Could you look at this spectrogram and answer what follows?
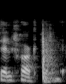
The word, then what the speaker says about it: ольфакторный: То есть, вот, в принципе, правильно говорить альфакторный. Альфакторный — это обонятельный, по сути дела.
